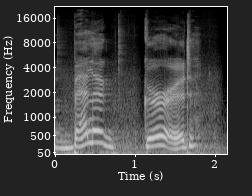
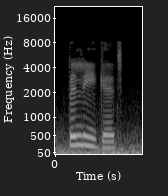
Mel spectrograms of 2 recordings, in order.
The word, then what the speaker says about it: beleaguered: Oh my goodness, a Bella Gerd. But hold on. One moment. Thesaurus time. Early Stickshare time. Bella... Gur... There we go. What does this mean? In a very difficult situation. How to pronounce? Beleaguered.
